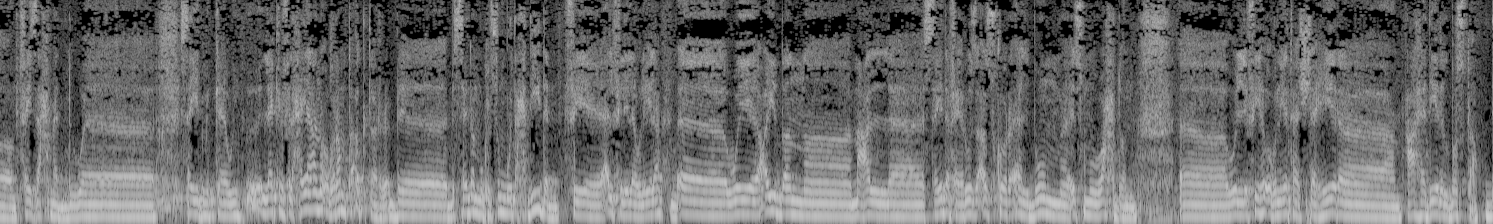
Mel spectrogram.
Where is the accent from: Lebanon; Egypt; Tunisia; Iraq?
Egypt; لأنه يعني زي ما عندنا في مصر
